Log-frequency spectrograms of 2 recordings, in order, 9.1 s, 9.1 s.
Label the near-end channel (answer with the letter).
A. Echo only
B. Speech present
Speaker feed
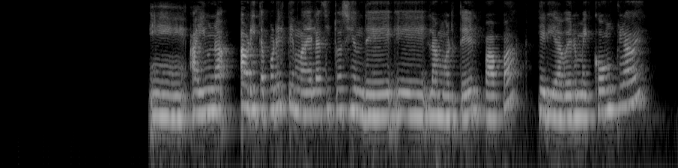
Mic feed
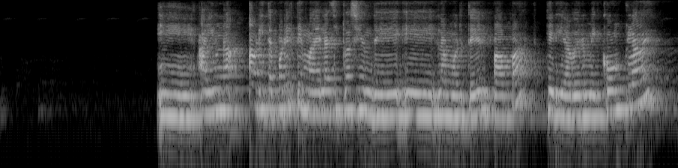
A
